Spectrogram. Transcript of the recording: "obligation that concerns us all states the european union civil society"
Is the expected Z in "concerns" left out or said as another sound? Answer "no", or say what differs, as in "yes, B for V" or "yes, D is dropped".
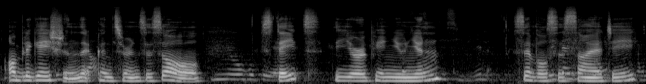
no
